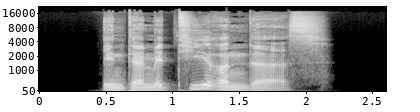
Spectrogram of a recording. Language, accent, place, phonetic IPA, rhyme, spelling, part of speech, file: German, Germany, Berlin, [intɐmɪˈtiːʁəndəs], -iːʁəndəs, intermittierendes, adjective, De-intermittierendes.ogg
- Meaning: strong/mixed nominative/accusative neuter singular of intermittierend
